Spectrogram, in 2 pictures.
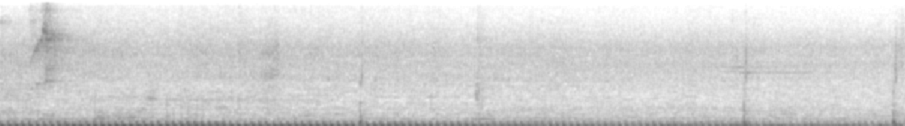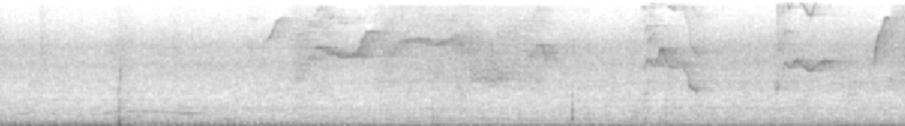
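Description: A motor vehicle engine runs with a steady low hum, loudest at first and fading away about halfway through. A few short high chirps and light clicks follow near the end.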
